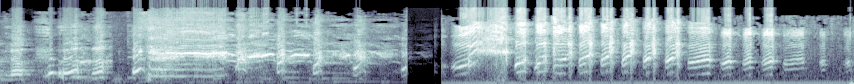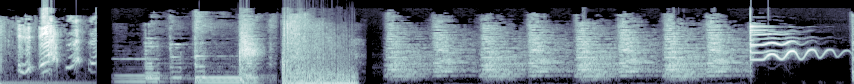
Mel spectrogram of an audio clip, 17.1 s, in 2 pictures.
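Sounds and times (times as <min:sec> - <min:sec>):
high-pitched laughter: 0:00.5 - 0:09.5.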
